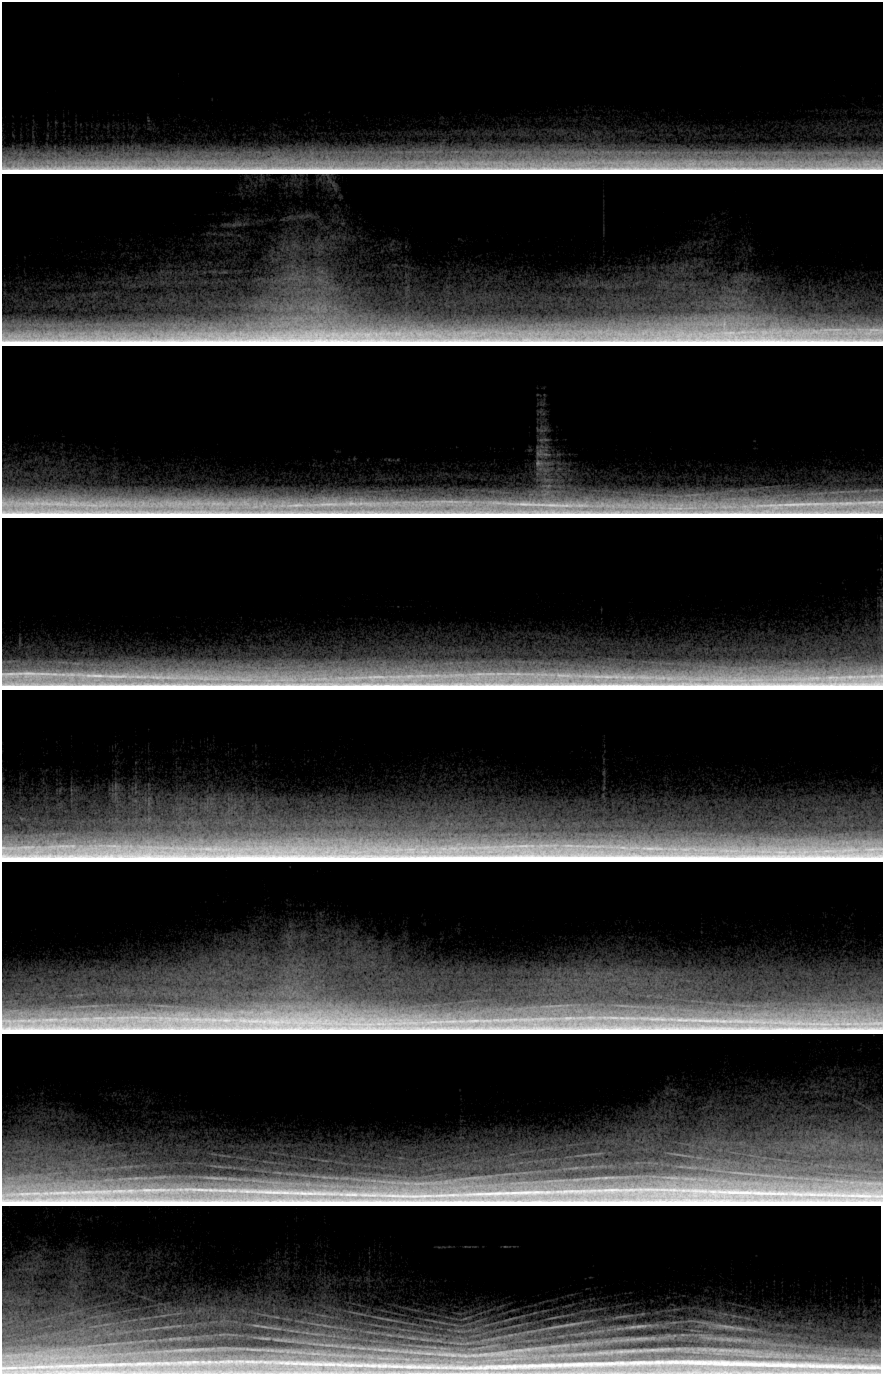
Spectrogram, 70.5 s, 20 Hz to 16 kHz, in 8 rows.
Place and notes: Brussels, Avenue Brugmann, Ambulance and tram 92 afterwards.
